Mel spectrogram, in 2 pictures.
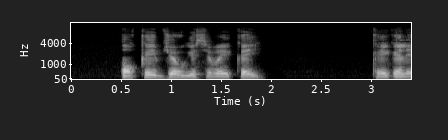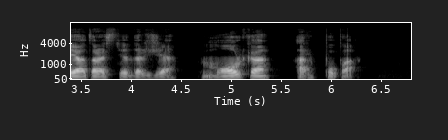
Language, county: Lithuanian, Telšiai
